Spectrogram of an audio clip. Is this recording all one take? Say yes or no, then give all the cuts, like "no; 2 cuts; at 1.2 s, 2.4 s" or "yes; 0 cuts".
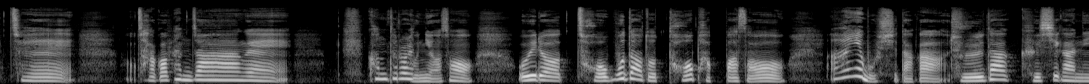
no; 6 cuts; at 1.3 s, 3.7 s, 4.1 s, 5.7 s, 8.2 s, 9.5 s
